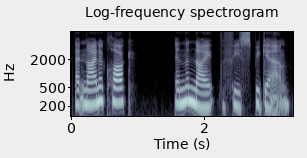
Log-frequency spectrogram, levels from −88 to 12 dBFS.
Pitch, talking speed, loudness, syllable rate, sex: 215 Hz, 160 wpm, -16 LUFS, 4.3 syllables/s, female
